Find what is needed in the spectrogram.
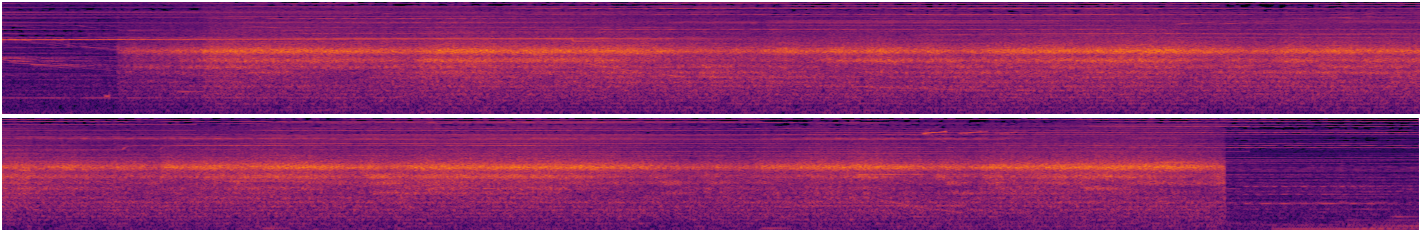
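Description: Experimental electronic noise music: a dense, steady wall of synthesizer noise with a high screeching band, much like train wheels squealing on rails, coming in about a second in.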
